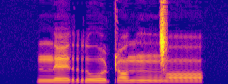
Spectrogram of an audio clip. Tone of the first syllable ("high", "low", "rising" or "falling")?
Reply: low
